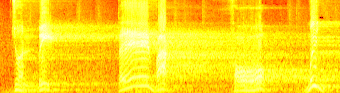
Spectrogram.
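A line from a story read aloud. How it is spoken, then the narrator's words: Shout. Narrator (Vietnamese): quát lên một tiếng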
